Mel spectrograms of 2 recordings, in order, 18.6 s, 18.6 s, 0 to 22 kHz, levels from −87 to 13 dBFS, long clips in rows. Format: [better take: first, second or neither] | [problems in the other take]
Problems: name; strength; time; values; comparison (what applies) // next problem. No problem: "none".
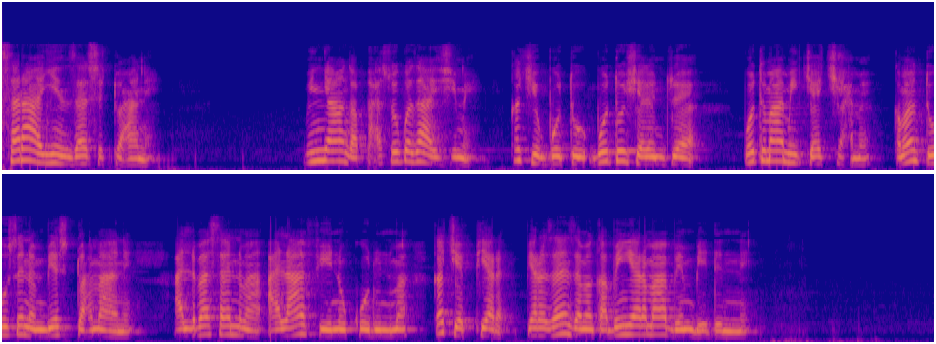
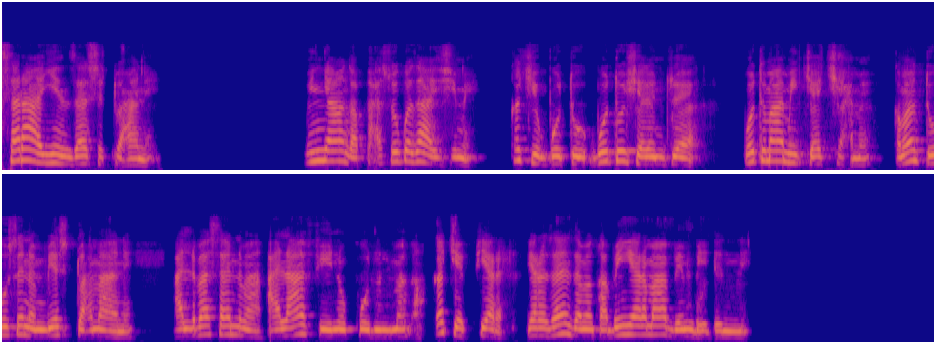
first | noise reduction (neural mask model Resemble Enhance denoiser)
